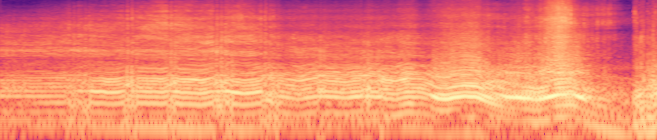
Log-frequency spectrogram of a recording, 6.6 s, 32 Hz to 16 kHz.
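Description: A 4x4's engine revving hard as it climbs a sand dune, its pitch rising and falling with the throttle and getting louder as it goes. A brief rushing hiss comes about five and a half seconds in, and the engine drops out for a moment near the end before coming back louder.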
